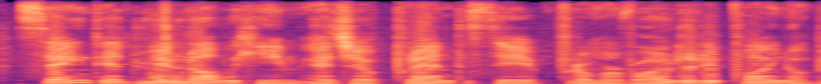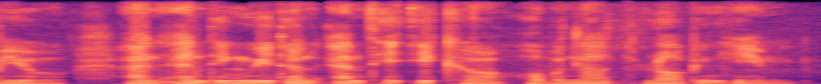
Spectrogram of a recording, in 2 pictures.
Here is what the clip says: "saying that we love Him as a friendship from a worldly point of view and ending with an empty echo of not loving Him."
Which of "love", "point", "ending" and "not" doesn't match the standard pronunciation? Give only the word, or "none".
point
